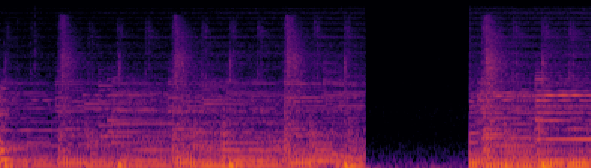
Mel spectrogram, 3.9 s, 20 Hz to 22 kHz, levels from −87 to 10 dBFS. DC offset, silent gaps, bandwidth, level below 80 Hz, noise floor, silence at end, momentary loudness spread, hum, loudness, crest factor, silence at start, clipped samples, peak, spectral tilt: under 0.1%; none; 19 kHz; -34 dBFS; -58 dBFS; 0 s; 7 LU; none; -32 LUFS; 18 dB; 0 s; under 0.1%; -12 dBFS; -6 dB/octave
